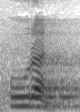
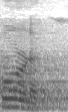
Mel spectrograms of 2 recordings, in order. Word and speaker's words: पूर्ण: पूरन, इसका सही उच्चारण होगा पूर्ण।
